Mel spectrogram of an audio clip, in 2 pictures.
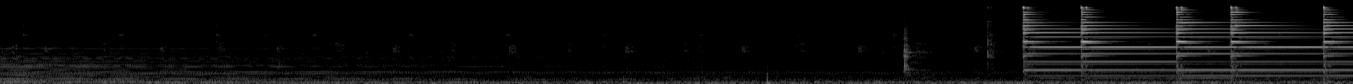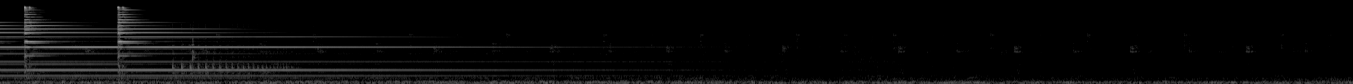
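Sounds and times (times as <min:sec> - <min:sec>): ship's clock bell striking: 0:00.0 - 0:02.9, 0:10.2 - 0:21.6
clock mechanism click: 0:00.0 - 0:26.8
clock ticking softly: 0:00.0 - 0:27.0.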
